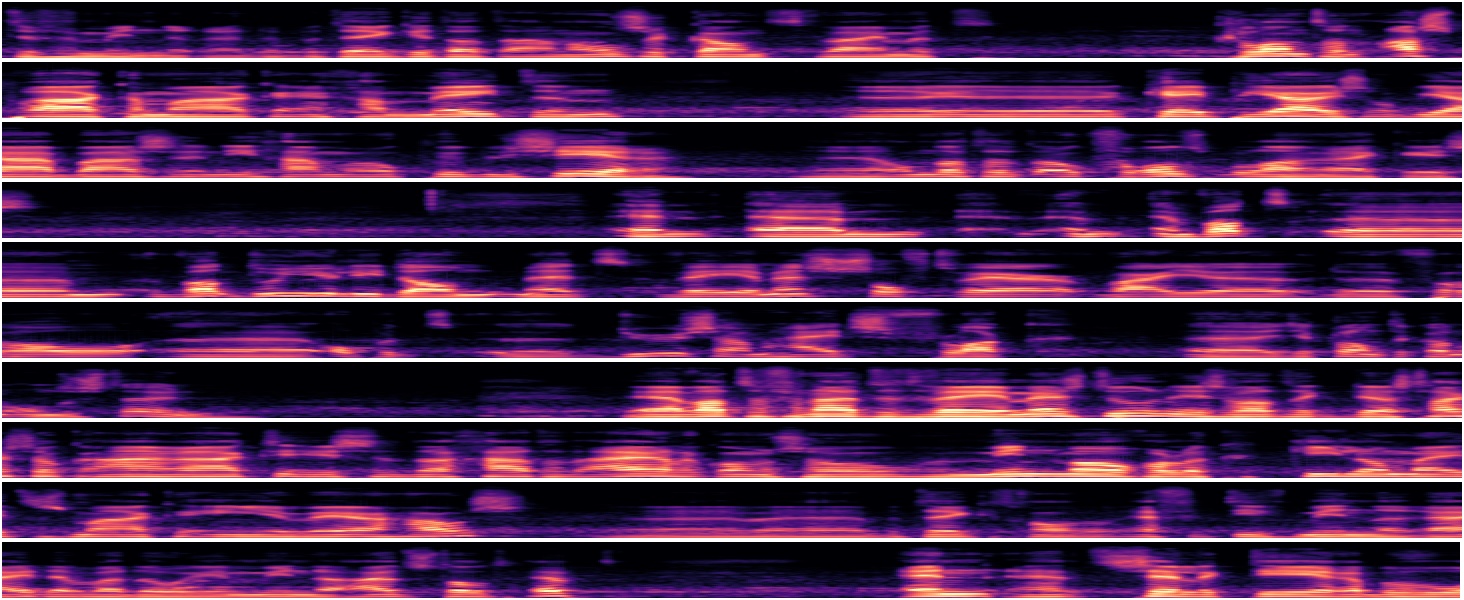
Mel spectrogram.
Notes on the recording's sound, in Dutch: De aflevering is live opgenomen tijdens ICT&Logistiek in de Jaarbeurs in Utrecht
